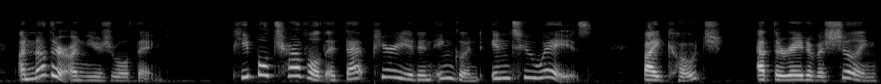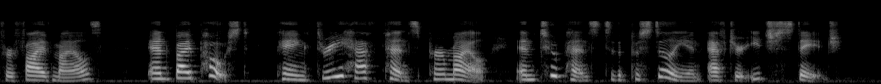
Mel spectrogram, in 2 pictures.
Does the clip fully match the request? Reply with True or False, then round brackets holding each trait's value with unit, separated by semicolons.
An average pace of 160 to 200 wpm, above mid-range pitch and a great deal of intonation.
False (140 wpm; 225 Hz; 7.5 semitones)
